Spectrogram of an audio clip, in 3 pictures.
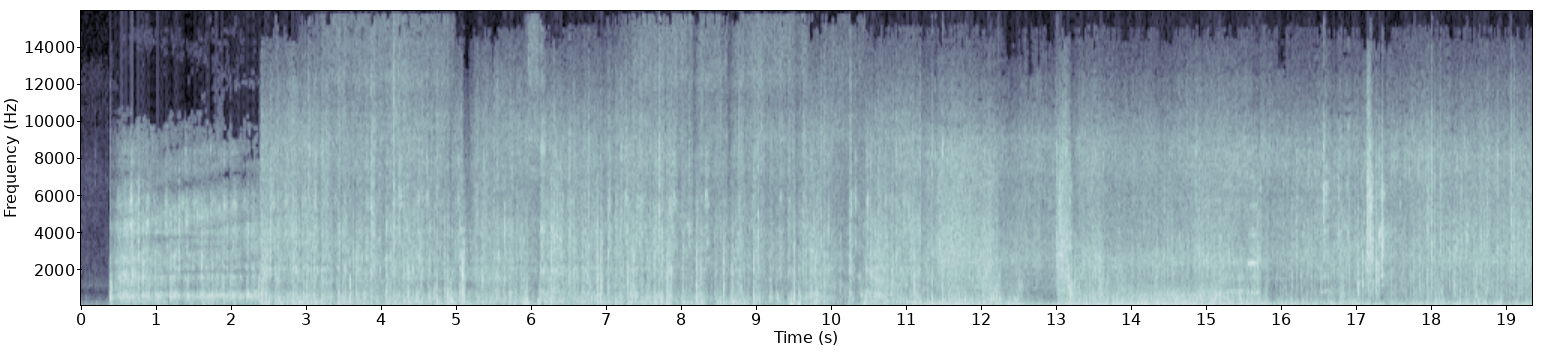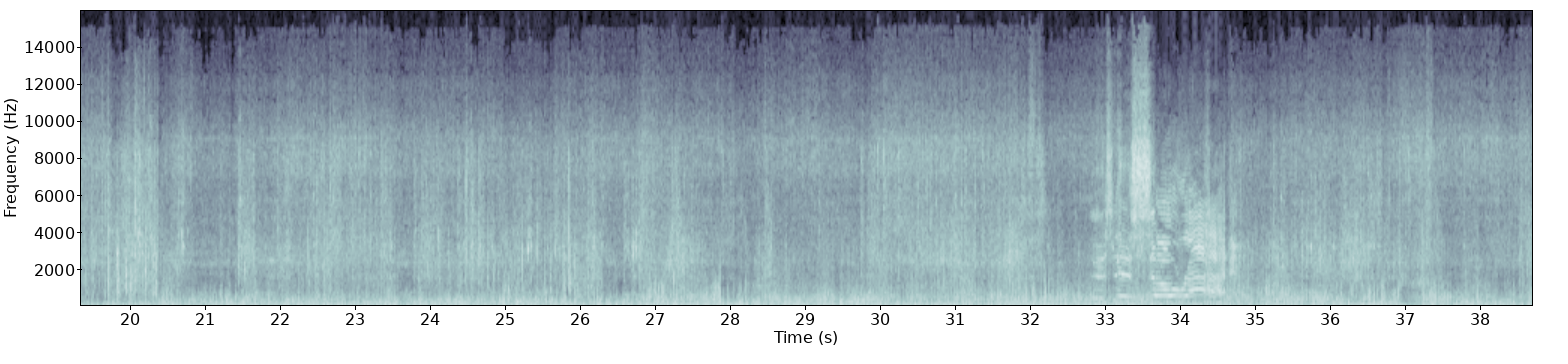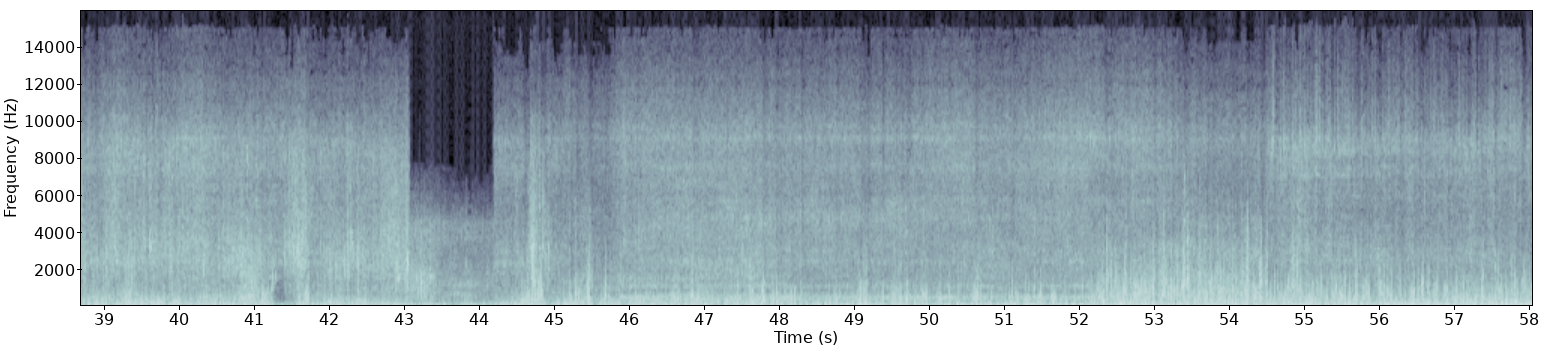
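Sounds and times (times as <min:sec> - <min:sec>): bike rattling: 0:00.0 - 0:43.6, 0:44.2 - 0:58.0
tyres rolling on dirt: 0:00.4 - 0:43.2, 0:44.2 - 0:58.0
sharp knocks over bumps: 0:02.3 - 0:11.4
wind rushing over microphone: 0:02.4 - 0:58.0.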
